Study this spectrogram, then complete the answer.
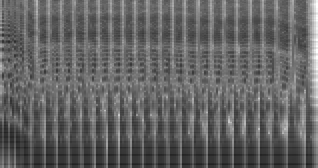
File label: E vocal-y, bass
